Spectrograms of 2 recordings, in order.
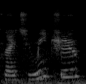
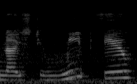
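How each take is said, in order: First: The t and y merge into a ch sound. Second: The t and y sounds stay separate. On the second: "T plus U"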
